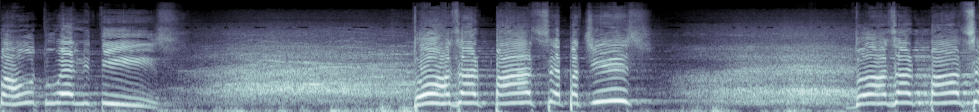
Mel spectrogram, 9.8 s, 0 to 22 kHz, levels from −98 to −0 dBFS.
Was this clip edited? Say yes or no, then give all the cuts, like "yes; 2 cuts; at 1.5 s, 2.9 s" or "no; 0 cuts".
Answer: no; 0 cuts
